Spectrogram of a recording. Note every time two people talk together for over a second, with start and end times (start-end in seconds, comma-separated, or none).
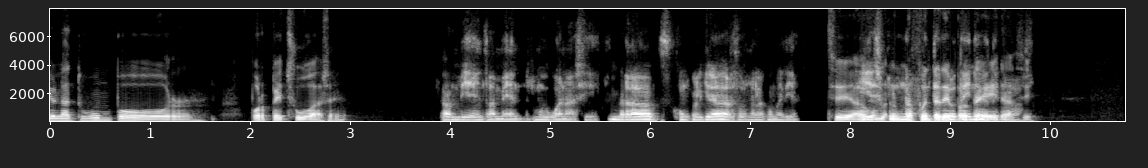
8.1-9.9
